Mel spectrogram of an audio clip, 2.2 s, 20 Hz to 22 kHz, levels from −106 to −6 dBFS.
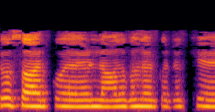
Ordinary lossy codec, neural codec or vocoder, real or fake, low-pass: MP3, 32 kbps; none; real; 7.2 kHz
